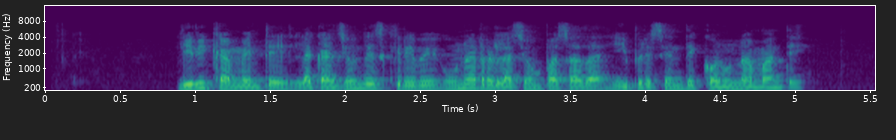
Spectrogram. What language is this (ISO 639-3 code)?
spa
